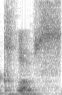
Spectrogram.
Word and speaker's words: close: So when we pronounce close with the s this is near. You are close. We are close friends. My city is close to here. The action is with the z sound.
